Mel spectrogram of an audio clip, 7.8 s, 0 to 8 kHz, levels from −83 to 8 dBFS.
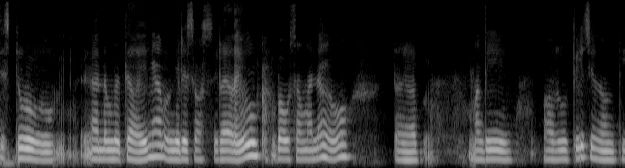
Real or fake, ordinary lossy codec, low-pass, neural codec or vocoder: fake; none; none; codec, 16 kHz, 1 kbps, FunCodec, trained on LibriTTS, 50 frames a second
